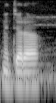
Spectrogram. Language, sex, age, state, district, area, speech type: Odia, male, 18-30, Odisha, Ganjam, urban, spontaneous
